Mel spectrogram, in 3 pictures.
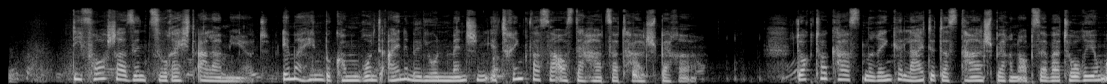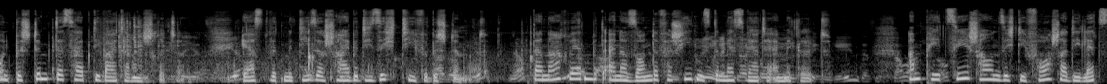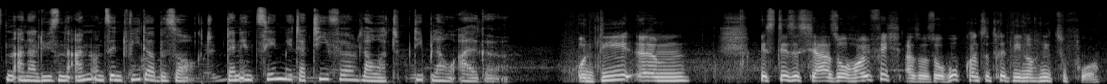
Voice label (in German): Doku, Sprecherin; ZDF I Doku "Talsperre"; TV ZDF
